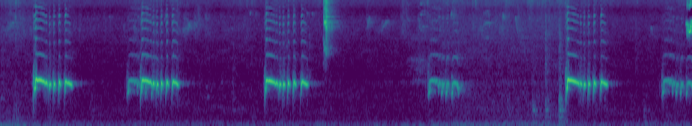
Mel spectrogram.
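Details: Local zebra dove with a melodious voice: short rolling coos, each a quick burst of pulsed, slightly falling notes, repeated about every two seconds in six phrases, with a brief high chirp between them.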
